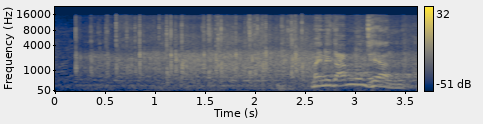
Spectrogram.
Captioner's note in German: Beifall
